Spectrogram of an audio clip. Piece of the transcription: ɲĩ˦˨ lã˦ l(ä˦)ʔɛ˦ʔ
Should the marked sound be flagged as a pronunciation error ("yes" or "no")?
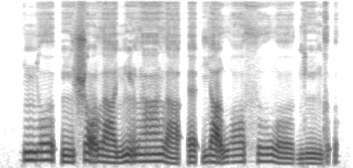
yes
